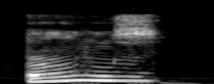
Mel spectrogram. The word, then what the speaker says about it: onze: Le O et le N en français, très souvent ça se prononce on on Ensuite, on a un Z qui se prononce Z the et à la fin un E qu'on ne prononce pas.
